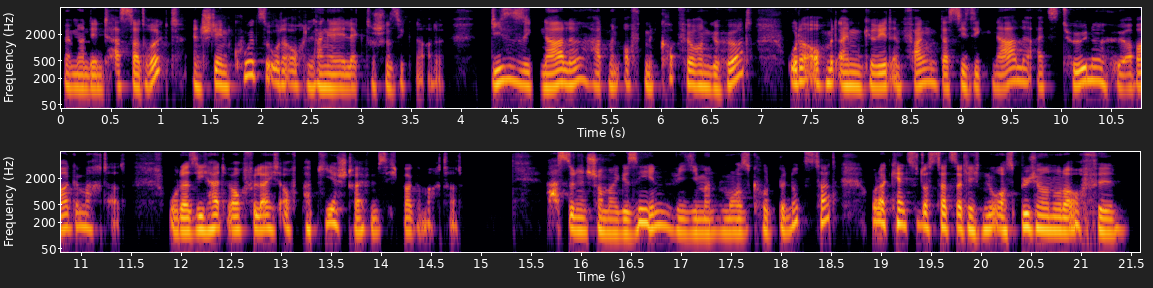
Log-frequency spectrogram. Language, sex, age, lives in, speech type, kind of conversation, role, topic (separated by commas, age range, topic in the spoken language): German, male, 20-24, Germany, read, expert-assistant, expert, Was ist ein Morsecode und wie wurde er früher zur Kommunikation genutzt?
